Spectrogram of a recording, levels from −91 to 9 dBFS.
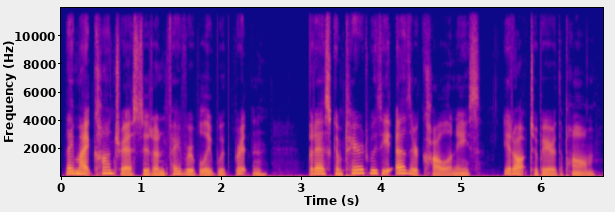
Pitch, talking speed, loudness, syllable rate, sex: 160 Hz, 175 wpm, -20 LUFS, 5.3 syllables/s, female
